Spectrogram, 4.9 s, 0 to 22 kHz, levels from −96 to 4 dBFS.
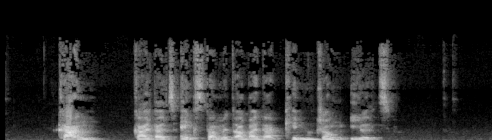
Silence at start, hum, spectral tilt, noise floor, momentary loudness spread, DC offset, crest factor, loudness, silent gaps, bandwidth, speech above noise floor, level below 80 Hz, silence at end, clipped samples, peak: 0.6 s; none; -5 dB/octave; -64 dBFS; 13 LU; under 0.1%; 20 dB; -19 LUFS; none; 16 kHz; 46 dB; -60 dBFS; 1.05 s; under 0.1%; 0 dBFS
